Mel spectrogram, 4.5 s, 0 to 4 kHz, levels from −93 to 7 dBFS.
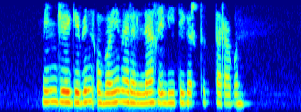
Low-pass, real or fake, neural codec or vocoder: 3.6 kHz; real; none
